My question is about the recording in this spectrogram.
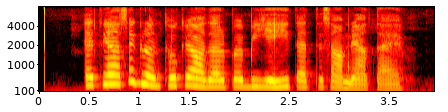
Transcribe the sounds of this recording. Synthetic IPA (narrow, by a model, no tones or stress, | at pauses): eːt̪ɪɦaːsɪk̚ɡɾə̃nt̪ʰõkeaːd̪ʱaːɾpɐɾbʱijɐɦit̪ɛt̪ːesaːmneaːt̪aɦɛː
